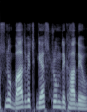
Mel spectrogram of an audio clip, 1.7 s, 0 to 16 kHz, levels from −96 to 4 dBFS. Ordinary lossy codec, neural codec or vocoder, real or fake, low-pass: none; none; real; 7.2 kHz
